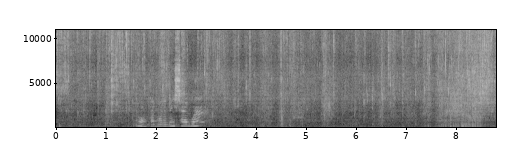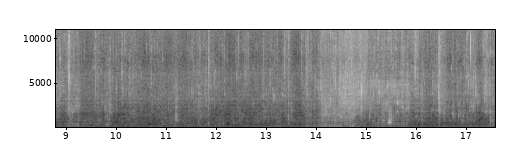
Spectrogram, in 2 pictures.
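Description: Water sloshes in a tub.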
